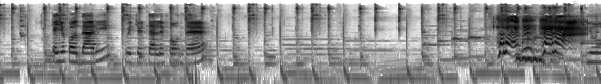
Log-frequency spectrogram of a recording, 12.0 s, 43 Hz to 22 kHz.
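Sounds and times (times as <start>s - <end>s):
background music: 0.0s - 12.0s
toddler laughing and squealing: 9.8s - 11.8s.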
